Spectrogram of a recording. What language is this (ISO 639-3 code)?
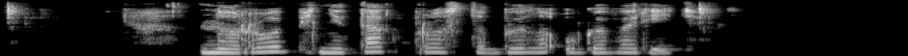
rus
